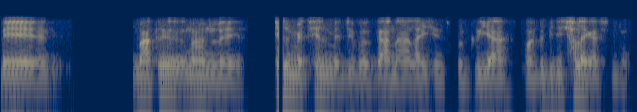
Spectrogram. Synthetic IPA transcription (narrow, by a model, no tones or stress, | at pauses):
be | matʰɯnahɯnlɯj | helmethelmetzibɯɡanalajsʰensbɯɡɯjamat̬ɯbidisʰalajɡasinduŋ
